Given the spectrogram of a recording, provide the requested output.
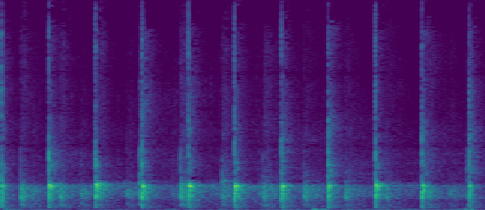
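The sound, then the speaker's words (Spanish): An audience claps together for the Lord in a steady, brisk rhythm, about eleven sharp unison claps over a few seconds, loud and even, with no talking over it. “Una vez más vamos a, a darle un fuerte aplauso al Señor.”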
